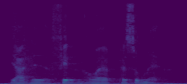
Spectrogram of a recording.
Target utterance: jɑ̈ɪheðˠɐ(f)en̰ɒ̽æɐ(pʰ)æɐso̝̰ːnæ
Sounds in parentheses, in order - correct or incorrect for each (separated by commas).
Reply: correct, correct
